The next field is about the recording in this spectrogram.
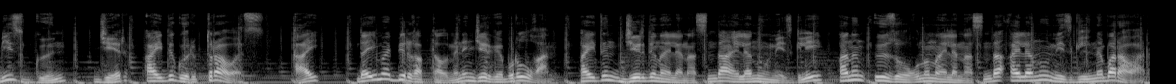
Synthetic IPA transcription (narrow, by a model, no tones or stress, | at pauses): bizɡynd͡ʒe̞ɾɑjd̪ɯkʰø̞ɾyp̚t̪ʰuɾɑβɯ̰z̥ | ɑj | d̪ɑjɯmɑbiɾqɑp̚t̪ɑ̰lˠme̞ne̞nd͡ʒe̞ɾɡʲe̞buɾulˠʁɑ̰nɑjd̪ɯnd͡ʒe̞ɾd̪inɑjlˠɑnɑ̰sɯnd̪ɑːjlˠɑnuːme̞̰zɡʲiliɑnɯnøzo̞ʁununɑjlˠɑnɑ̰sɯnd̪ɑʔɑjlˠɑnuːme̞zɡʲiline̞bɑɾɑ̰βɑ̰ɾ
